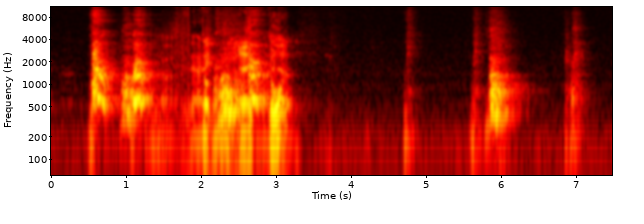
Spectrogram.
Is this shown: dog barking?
yes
